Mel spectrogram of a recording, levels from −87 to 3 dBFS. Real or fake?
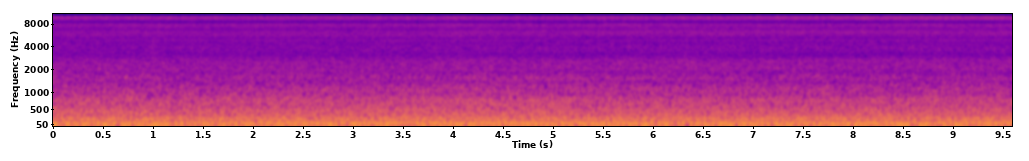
fake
